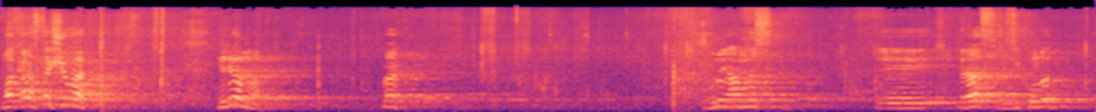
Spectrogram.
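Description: A man speaks with animation in an echoing hall.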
